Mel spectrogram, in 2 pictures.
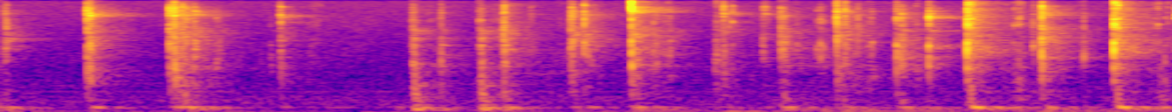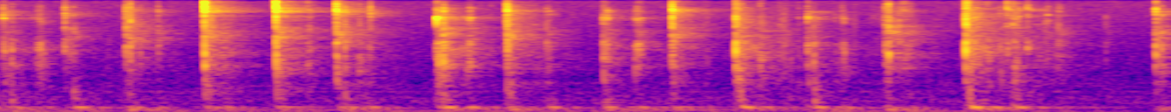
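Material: Plastic.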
